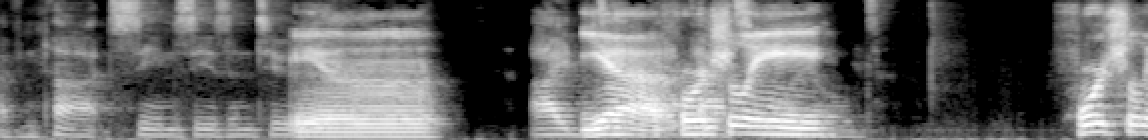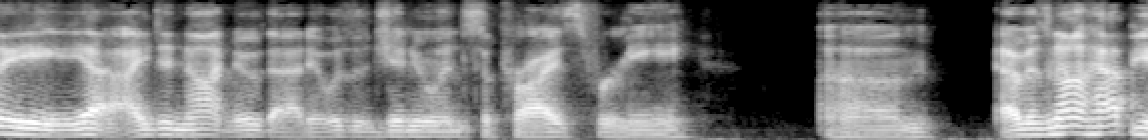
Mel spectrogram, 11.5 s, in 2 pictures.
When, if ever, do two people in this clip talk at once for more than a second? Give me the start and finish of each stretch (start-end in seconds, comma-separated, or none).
2.9-4.2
